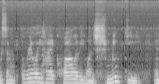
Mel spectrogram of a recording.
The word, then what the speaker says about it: Schmincke: i'll be using some really high quality ones schmincke and sennelier is how you say that these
